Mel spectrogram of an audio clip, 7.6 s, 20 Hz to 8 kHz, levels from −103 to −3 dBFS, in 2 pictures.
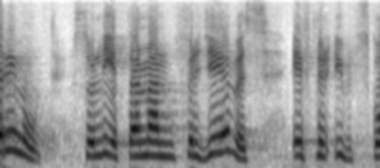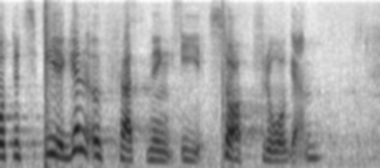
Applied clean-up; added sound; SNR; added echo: neural separator model SepFormer DNS4.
